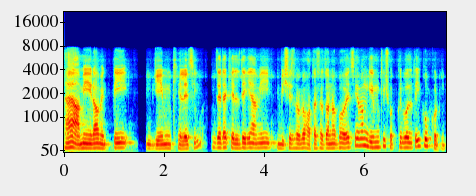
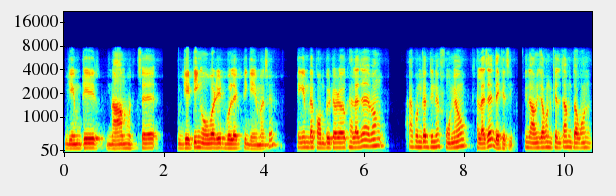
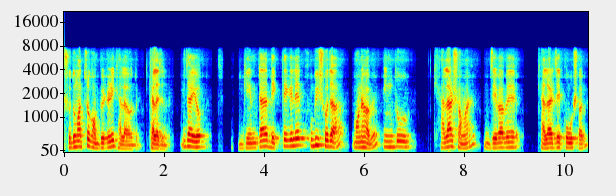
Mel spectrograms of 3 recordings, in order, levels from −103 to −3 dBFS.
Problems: constant background noise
